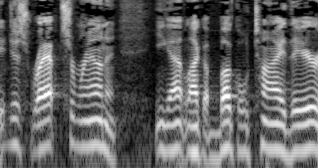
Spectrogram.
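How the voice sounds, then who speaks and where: A fairly high-pitched man with a Southern US accent at a fairly quick pace. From Arkansas. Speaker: missionary. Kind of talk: church talk. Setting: church.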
